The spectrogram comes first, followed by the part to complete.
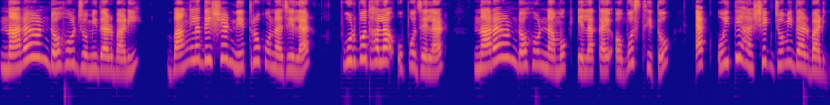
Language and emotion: Bengali, neutral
